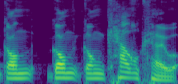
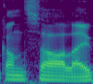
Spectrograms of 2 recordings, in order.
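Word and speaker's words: Gonçalo: Look, we've got Goncalco on the ball there. Goncalco, not Gonzalo.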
